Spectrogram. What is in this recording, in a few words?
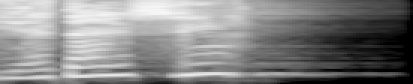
loading, zh-hant; cookie run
